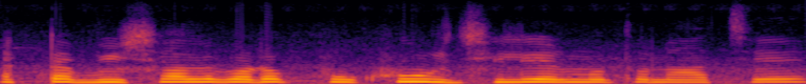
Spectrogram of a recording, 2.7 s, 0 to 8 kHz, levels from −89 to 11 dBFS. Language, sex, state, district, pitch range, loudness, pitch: Bengali, female, West Bengal, Dakshin Dinajpur, 240-255 Hz, -14 LUFS, 245 Hz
